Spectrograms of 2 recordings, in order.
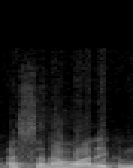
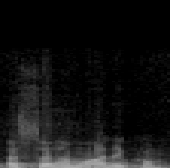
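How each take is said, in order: First: Called out higher, a last insistent salaam; third greeting. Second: Calling the greeting at the door; a first, higher salaam at the door. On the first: Prophet greets the silent household a third time, calling higher. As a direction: raise it once more, pressing for an answer. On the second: Prophet greets the household at the door, first call, raised voice. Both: Retold or imitated.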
